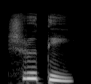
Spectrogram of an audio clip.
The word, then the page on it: ಶ್ರುತಿ: śruti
